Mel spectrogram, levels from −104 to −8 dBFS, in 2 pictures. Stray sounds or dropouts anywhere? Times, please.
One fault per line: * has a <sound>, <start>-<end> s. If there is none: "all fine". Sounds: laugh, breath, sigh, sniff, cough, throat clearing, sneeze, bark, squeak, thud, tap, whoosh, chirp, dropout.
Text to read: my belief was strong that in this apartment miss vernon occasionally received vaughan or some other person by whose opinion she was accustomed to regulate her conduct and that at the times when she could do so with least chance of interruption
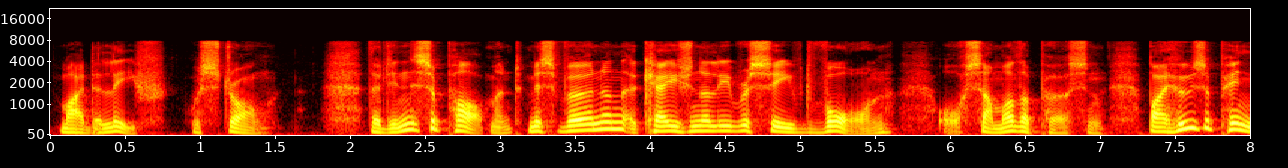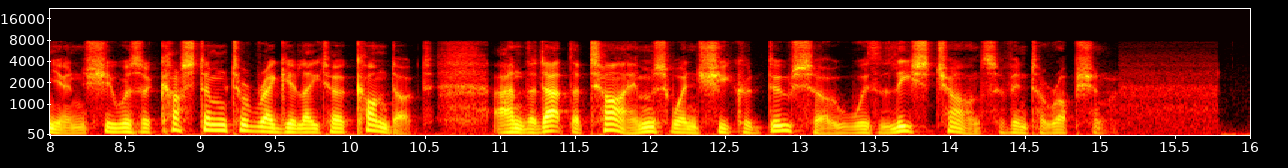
all fine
